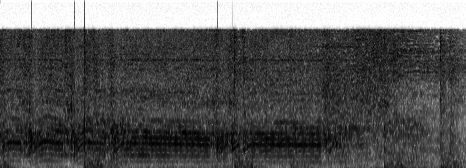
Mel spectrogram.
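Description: A chainsaw runs loudly and up close, its engine revving up and dropping back several times in an uneven rhythm, with no voices, easing off slightly near the end.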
